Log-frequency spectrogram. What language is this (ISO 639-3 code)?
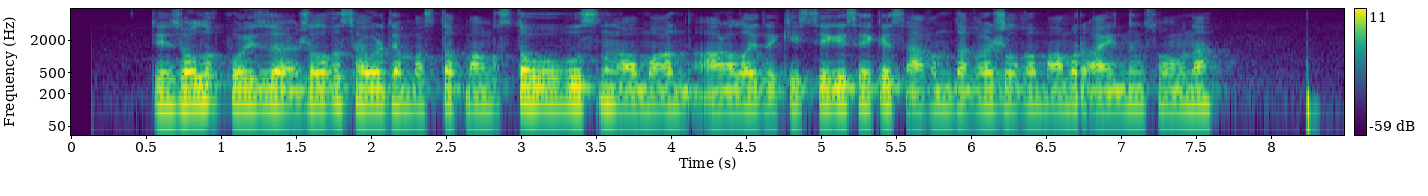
kaz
